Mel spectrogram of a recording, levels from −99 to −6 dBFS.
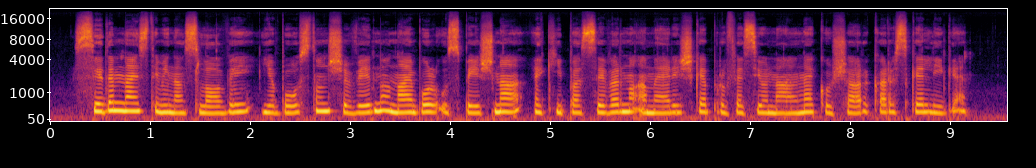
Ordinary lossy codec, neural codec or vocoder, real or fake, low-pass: none; vocoder, 44.1 kHz, 128 mel bands, Pupu-Vocoder; fake; 19.8 kHz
